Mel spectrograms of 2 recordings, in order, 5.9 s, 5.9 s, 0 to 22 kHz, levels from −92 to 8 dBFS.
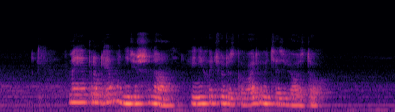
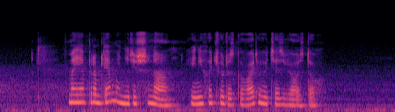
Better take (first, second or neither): second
